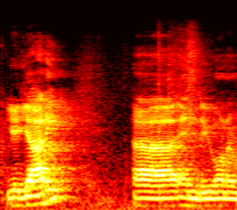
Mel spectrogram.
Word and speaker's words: Yayati: It's called, want to pronounce that? Yayati. Yayati.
